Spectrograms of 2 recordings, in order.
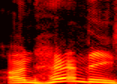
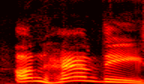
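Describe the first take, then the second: First: A put-on voice imitating a sitcom comedian. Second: A put-on voice imitating a frog puppet. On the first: "Now do a Ray Romano" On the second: "did you go good Kermit?"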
